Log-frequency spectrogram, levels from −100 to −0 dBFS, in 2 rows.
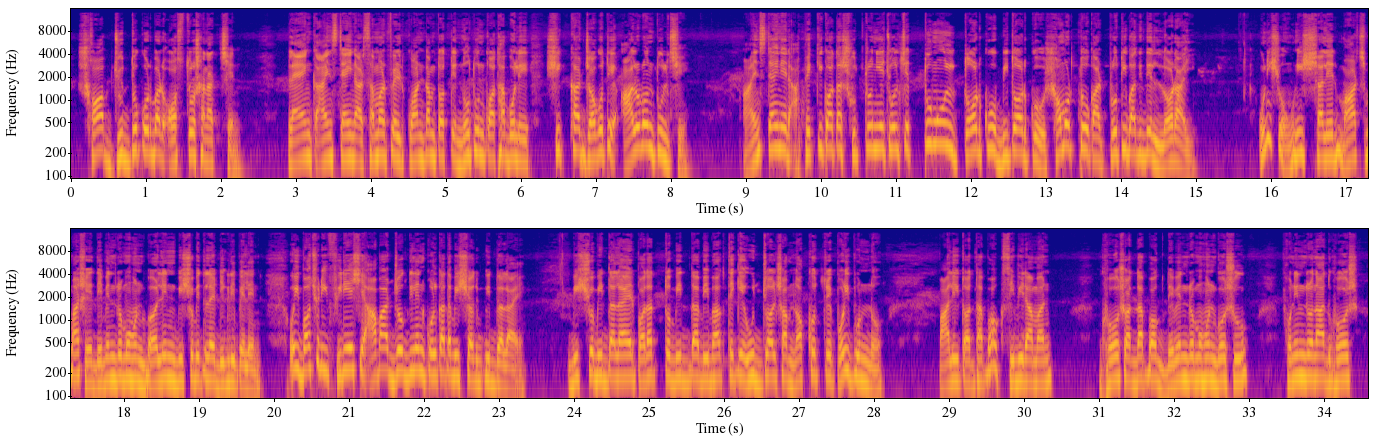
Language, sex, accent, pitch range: Bengali, male, native, 145-185 Hz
